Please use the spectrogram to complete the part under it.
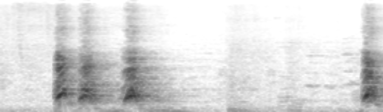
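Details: Long-coated German Shepherd barking while playing with his best friends: three sharp barks in quick succession, a quiet gap with faint low rustling, then one more loud bark.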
